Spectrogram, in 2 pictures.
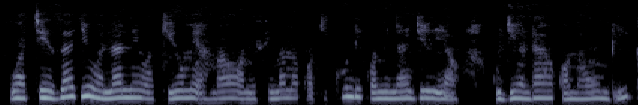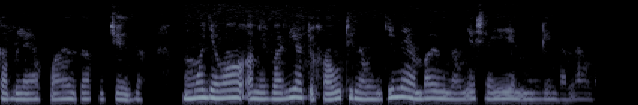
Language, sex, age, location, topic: Swahili, female, 25-35, Kisii, government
